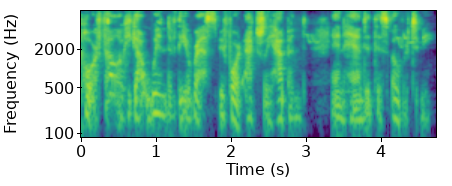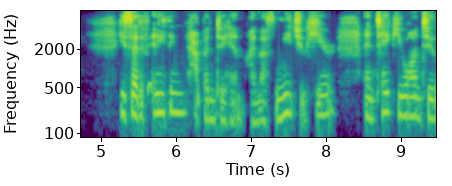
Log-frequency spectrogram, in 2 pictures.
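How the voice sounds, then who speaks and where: In a put-on character voice, a woman whispers at a fairly quick pace, her tone hoarse and guttural. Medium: read story. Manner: hushed, secretive.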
